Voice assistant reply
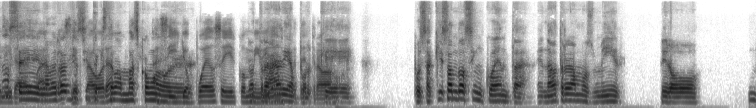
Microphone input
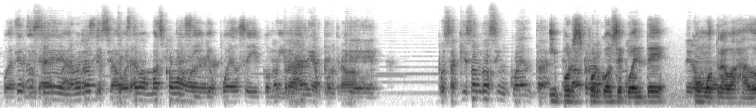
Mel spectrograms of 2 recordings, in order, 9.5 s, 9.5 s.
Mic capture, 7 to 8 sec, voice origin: both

